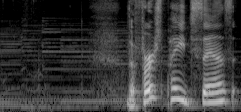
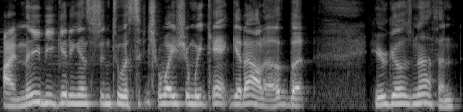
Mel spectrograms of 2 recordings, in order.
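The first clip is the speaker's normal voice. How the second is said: ordinary delivery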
